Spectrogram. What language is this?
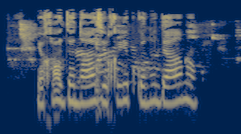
Abkhazian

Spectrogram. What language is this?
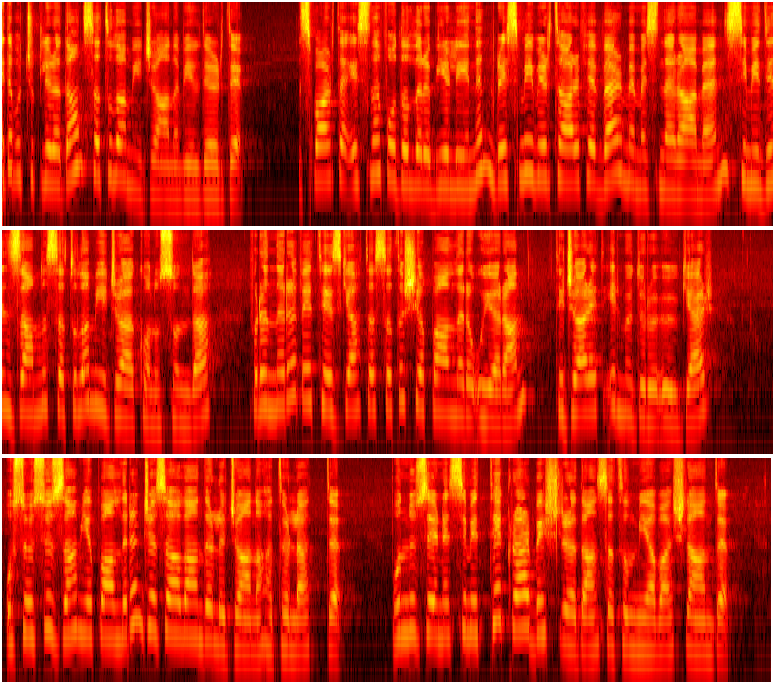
Turkish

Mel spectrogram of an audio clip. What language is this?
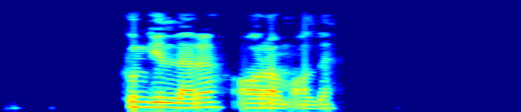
Uzbek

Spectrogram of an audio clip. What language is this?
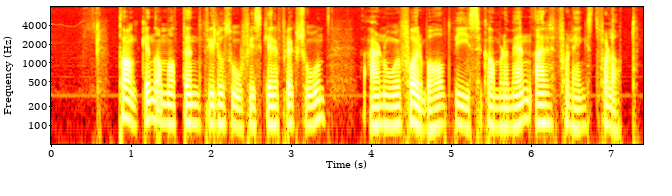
Norwegian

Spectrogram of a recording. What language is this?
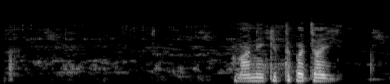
Sindhi Bhil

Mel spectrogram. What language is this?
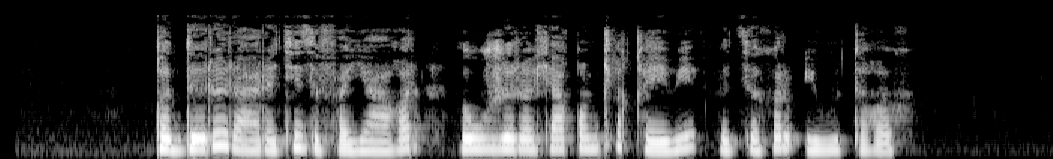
Adyghe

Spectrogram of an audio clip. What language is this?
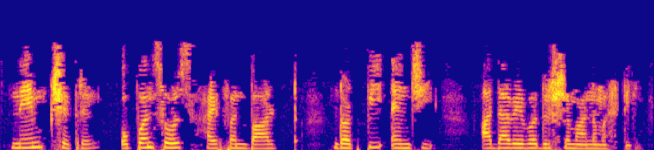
Sanskrit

